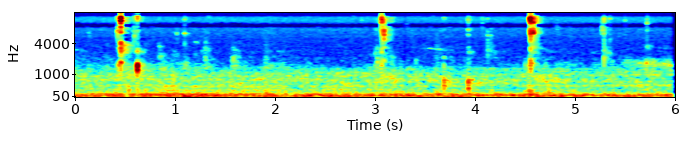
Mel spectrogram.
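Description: A person biting into a crispy chicken sandwich and chewing, with a few faint, sharp crunches and mouth clicks scattered through the chewing.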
